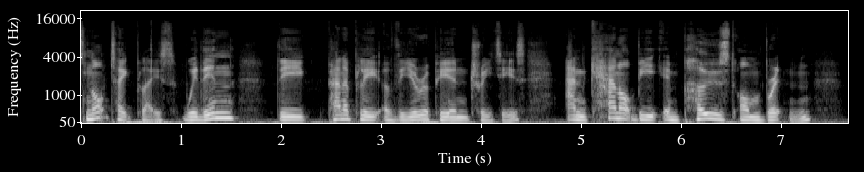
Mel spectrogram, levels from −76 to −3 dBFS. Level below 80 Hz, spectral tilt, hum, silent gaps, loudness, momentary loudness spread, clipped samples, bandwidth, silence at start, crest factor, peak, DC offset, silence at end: -38 dBFS; -6 dB/octave; none; none; -21 LUFS; 9 LU; under 0.1%; 15 kHz; 0 s; 14 dB; -6 dBFS; under 0.1%; 0.15 s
